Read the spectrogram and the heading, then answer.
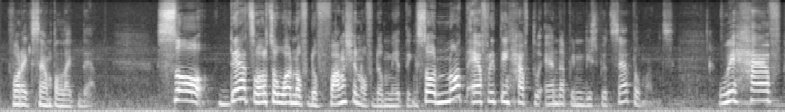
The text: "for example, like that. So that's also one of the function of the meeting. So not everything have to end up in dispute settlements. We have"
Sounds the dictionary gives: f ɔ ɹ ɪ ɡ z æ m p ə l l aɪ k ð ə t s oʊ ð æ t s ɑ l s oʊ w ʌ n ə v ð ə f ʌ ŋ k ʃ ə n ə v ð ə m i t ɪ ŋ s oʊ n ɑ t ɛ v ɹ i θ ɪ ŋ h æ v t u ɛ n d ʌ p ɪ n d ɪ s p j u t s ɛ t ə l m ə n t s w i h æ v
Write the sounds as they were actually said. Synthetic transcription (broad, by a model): f ɔ ɹ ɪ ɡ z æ m p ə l l aɪ k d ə t s oʊ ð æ t s ɑ l s oʊ w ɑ n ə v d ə f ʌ ŋ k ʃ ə n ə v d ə m i t ɪ ŋ s oʊ n ɑ t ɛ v ɹ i t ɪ ŋ h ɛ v t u ɛ n d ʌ p ɪ n d ɪ s p j u t s ɛ t ə l m ə n t s w i h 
